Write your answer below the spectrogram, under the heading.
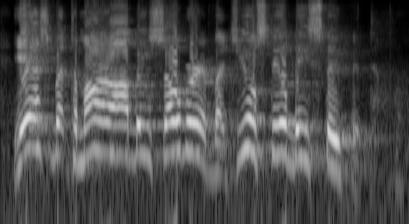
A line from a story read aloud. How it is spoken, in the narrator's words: the drunk yelled right back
